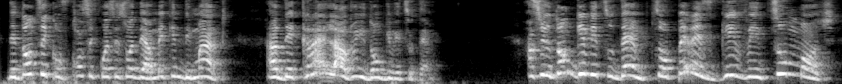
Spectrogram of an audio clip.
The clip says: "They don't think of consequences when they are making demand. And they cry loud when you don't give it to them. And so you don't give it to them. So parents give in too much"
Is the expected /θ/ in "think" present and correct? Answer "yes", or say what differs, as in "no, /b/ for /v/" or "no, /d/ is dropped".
no, /t/ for /θ/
